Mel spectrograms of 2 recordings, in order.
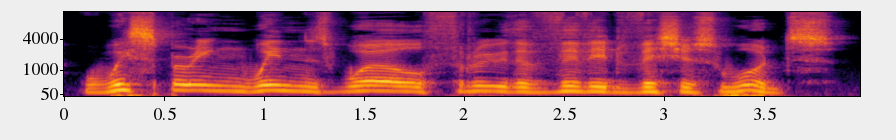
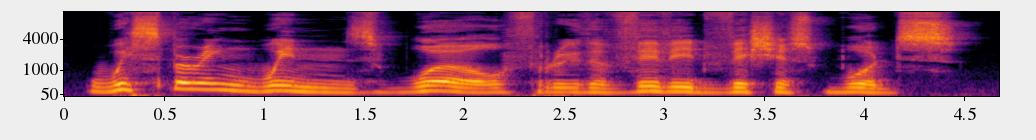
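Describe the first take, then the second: First: Measured "Whispering winds whirl", w's kept apart from v's; careful w and v. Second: Slow, deliberate, every word articulated; slower and clearer. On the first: Teacher attempts the final tongue twister, careful enunciation. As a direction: round the w in "winds", buzz the v in "vivid, vicious". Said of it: "especially the v sound". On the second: Teacher tries it again for clarity, slow and clear. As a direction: take the tongue twister slowly, for clarity. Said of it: "a little bit slower and clearer". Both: Shown as a demonstration.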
